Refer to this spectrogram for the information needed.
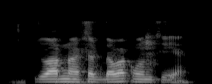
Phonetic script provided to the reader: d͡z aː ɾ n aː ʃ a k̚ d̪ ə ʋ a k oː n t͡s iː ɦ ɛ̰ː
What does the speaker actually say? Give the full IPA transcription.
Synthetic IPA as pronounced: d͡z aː ɾ n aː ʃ ə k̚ d̪ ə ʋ a k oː n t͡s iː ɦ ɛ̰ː

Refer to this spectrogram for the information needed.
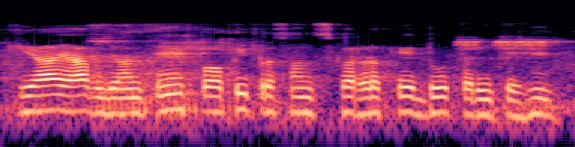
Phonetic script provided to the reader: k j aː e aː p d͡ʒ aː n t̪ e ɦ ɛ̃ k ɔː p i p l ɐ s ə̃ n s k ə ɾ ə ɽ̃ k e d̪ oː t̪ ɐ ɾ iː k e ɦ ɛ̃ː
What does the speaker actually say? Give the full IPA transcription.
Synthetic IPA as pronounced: k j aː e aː p d͡ʒ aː n t̪ e ɦ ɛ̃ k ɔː p i p ɾ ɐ s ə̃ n s k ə ɾ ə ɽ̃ k e d̪ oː t̪ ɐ ɾ iː k e ɦ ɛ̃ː

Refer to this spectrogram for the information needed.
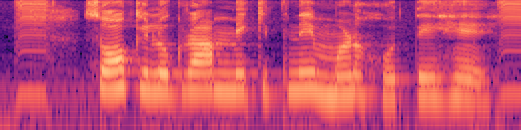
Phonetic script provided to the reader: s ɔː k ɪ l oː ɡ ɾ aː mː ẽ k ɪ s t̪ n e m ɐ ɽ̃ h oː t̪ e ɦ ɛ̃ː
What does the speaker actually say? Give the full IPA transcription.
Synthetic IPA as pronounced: s ɔː k ɪ l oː ɡ ɾ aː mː ẽ k ɪ t̪ n e m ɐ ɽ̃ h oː t̪ e ɦ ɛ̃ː

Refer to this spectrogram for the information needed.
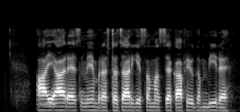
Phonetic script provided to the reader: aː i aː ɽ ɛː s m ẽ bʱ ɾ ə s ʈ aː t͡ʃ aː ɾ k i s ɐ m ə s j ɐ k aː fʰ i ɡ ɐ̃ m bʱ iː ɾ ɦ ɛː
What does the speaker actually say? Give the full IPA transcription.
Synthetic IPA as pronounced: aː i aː ɾ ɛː s m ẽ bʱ ɾ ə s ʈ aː t͡ʃ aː ɾ k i s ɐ m ə s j a k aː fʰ i ɡ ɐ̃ m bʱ iː ɾ ɦ ɛː

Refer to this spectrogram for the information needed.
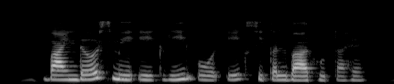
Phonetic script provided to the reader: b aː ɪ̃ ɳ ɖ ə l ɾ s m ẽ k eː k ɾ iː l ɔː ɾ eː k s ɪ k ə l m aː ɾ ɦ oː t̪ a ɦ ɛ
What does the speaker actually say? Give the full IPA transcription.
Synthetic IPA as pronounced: b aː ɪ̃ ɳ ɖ ə ɾ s m ẽ ʔ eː k ɾ iː l ɔː ɾ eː k s ɪ k ə l b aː ɾ ɦ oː t̪ a ɦ ɛː

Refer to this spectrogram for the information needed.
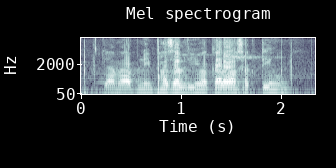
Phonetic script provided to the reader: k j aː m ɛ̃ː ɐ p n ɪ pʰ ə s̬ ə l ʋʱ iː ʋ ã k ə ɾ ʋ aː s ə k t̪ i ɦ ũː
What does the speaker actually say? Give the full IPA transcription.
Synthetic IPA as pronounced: k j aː m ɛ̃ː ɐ p n i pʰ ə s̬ ə l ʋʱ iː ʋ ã k ə ɾ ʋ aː s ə k t̪ i ɦ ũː

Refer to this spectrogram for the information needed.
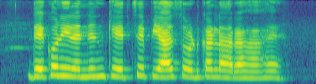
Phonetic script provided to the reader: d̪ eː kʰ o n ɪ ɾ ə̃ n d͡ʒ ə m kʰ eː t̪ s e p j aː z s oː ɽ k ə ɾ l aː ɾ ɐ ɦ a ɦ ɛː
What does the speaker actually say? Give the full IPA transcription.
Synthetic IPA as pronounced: d̪ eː kʰ o n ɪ ɾ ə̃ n d͡ʒ ə n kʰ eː t̪ s e p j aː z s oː ɽ k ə ɾ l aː ɾ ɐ ɦ a ɦ ɛː

